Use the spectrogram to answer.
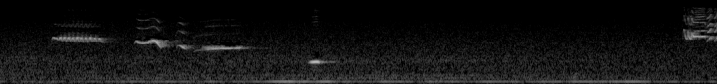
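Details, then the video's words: Butcherbird singing: a few scattered whistled phrases, a high sliding note, then a falling slur and a short low note, with long pauses between. A steady low hum runs underneath. "Butcher bird singing"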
